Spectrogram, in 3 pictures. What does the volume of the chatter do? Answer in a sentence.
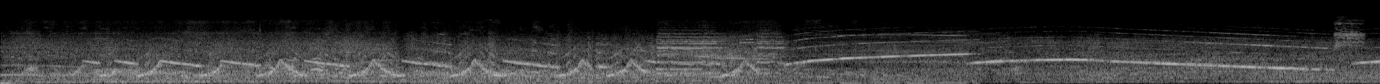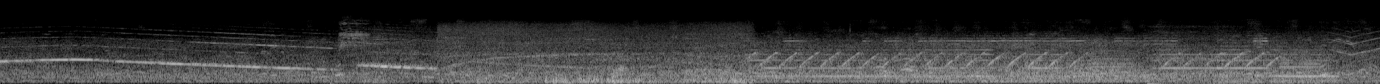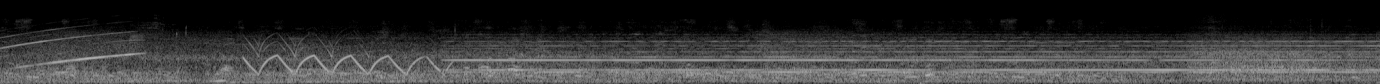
The loudness of the chatter goes down, then up.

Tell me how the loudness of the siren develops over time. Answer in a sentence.
The volume of the siren stays about the same.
